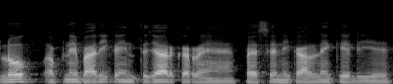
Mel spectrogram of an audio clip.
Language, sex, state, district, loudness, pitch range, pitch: Hindi, male, Uttar Pradesh, Hamirpur, -23 LUFS, 95-105 Hz, 100 Hz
